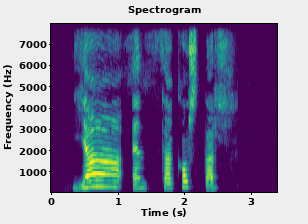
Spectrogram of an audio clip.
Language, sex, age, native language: Icelandic, female, 9, Icelandic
